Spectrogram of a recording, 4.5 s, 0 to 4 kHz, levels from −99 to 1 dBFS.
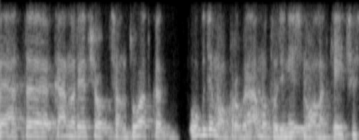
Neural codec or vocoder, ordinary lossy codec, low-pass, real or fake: vocoder, 44.1 kHz, 128 mel bands, Pupu-Vocoder; Opus, 16 kbps; 3.6 kHz; fake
